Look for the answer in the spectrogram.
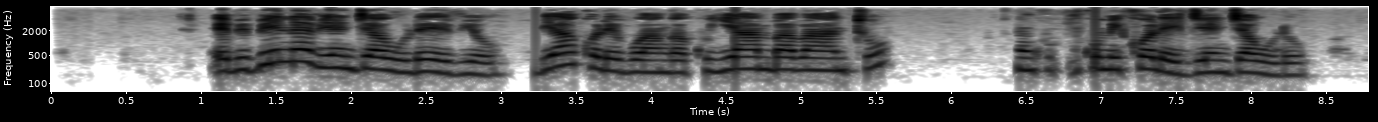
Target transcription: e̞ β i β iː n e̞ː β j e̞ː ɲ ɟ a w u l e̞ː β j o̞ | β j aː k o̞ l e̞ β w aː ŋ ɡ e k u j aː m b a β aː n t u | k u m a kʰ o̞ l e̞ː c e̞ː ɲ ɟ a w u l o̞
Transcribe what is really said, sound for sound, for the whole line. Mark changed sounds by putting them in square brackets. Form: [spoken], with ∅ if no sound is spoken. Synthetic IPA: e̞ β i β iː n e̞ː β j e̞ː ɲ ɟ a w u l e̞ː β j o̞ | β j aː k o̞ l e̞ β w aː ŋ ɡ [a] k u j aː m b a β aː n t u | k u m [i] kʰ o̞ l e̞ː [ɟ] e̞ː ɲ ɟ a w u l o̞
